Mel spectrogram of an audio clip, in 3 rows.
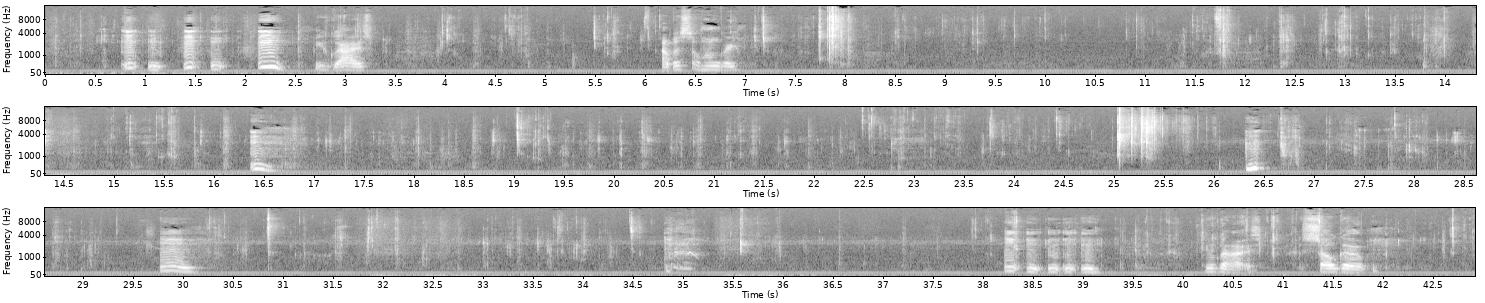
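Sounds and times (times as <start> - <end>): crunching and chewing taco: 0.0 - 42.9
low background hum: 0.0 - 42.9
person humming: 0.6 - 3.0, 16.3 - 16.9, 26.3 - 26.6, 29.7 - 30.3, 38.2 - 39.3.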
